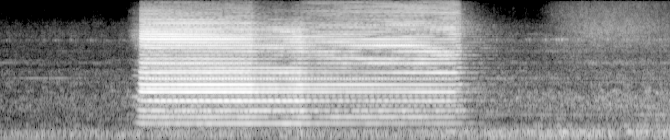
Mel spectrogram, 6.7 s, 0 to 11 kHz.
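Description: YDM4 metre-gauge diesel locomotive's horn sounding one long, steady blast of about three seconds as the train approaches, followed by the faint sound of the approaching train.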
